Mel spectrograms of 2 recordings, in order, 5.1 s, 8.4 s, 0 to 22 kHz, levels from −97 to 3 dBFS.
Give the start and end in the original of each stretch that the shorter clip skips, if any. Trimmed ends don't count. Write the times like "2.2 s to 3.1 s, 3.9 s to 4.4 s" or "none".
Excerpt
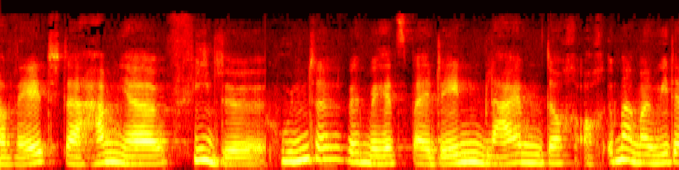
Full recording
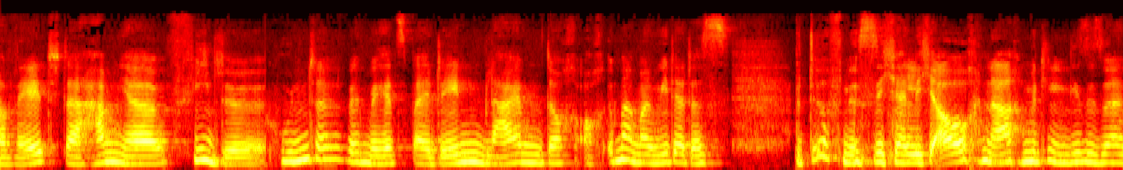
none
